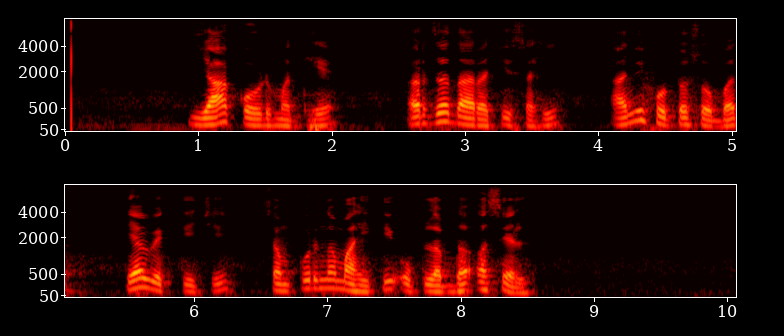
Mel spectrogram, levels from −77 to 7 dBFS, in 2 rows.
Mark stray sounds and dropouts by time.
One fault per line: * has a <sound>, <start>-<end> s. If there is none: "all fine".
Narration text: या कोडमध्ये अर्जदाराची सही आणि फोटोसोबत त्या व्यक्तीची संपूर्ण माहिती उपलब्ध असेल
all fine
